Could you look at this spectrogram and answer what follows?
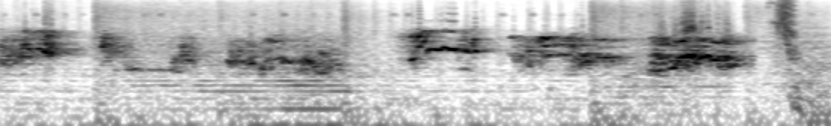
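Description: Two dogs confronting a leopard, barking, yipping and whimpering in loud, agitated bursts close by, over a rough outdoor background.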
